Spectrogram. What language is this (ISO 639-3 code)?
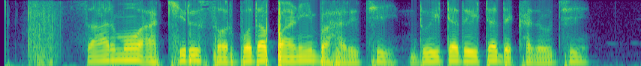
ori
